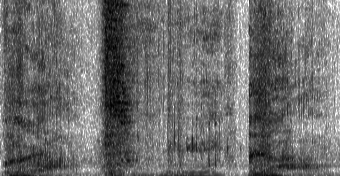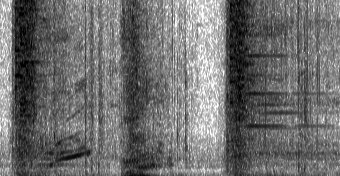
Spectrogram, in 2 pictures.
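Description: A sword strikes with heavy metallic blows.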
